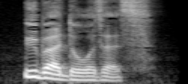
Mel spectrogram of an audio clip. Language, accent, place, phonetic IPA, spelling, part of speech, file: German, Germany, Berlin, [ˈyːbɐˌdoːzɪs], Überdosis, noun, De-Überdosis.ogg
- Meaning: overdose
